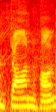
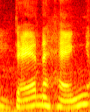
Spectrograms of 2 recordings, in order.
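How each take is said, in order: First: The name is said the Chinese way. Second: The name is read as its English spelling suggests. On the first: This is how the game says the name. The speaker calls it right. "immediately hear Dan Hung" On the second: The name was guessed from the subtitles. The speaker calls it wrong. "say Dan Heng"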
